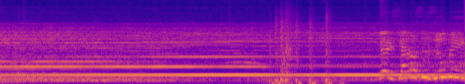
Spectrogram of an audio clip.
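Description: Electric guitar amplifier ringing with steady sustained feedback tones, with a few low thumps a little past the middle. Near the end a man's voice comes in through the PA microphone.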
